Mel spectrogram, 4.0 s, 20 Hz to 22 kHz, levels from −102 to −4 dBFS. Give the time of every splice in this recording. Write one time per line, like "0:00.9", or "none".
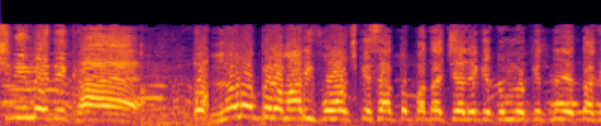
0:01.4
